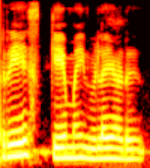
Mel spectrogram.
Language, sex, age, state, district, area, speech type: Tamil, female, 45-60, Tamil Nadu, Ariyalur, rural, read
